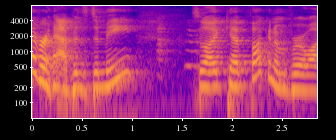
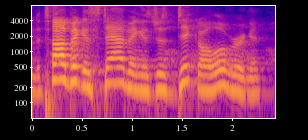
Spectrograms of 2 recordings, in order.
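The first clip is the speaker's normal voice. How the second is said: ordinary delivery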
